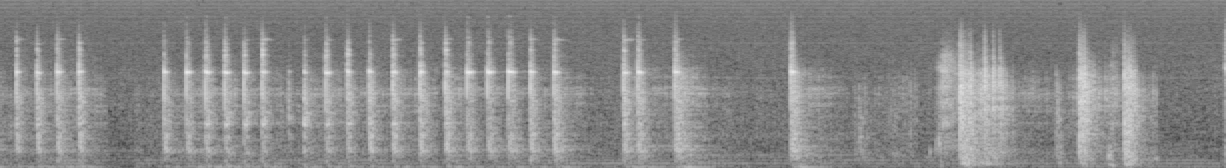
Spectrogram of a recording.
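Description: A hammer rapidly banging on an old car's sheet-metal body panels, sharp ringing metallic strikes about five a second, then a few slower, heavier blows and a brief clatter of metal near the end.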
